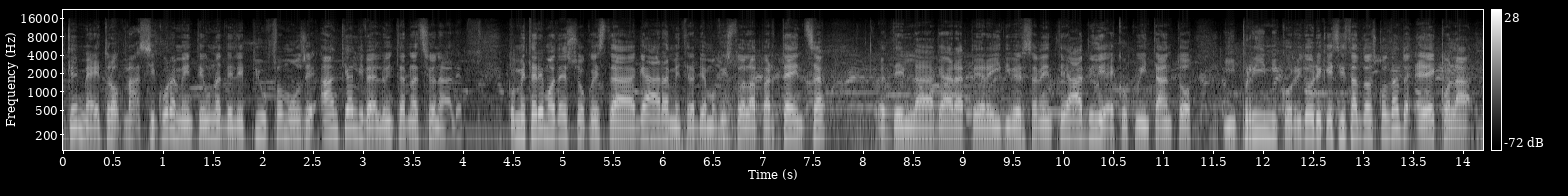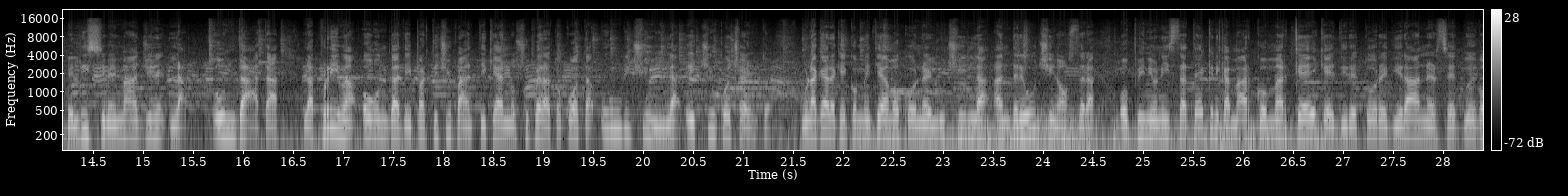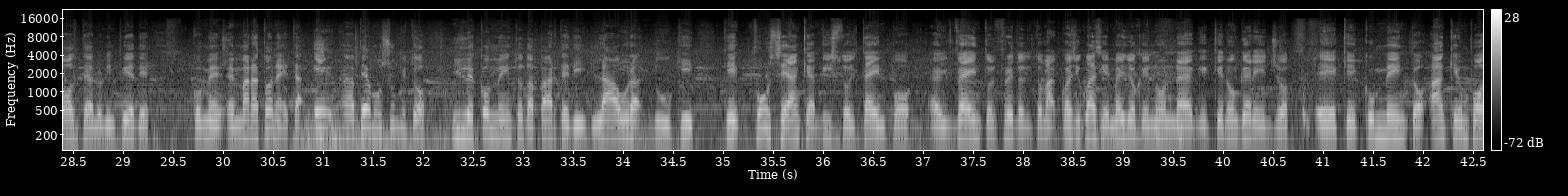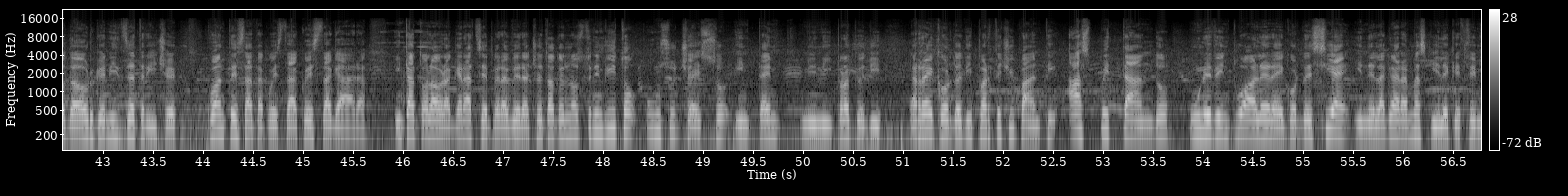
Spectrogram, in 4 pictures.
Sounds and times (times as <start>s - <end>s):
Outside, urban or manmade: 0.0s - 56.7s
Speech: 0.0s - 56.7s
Run: 0.3s - 56.7s.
